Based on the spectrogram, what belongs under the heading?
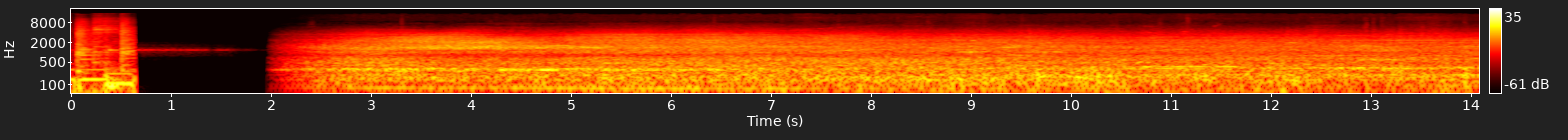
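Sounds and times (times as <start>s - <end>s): jet engines at takeoff thrust: 2.1s - 14.0s.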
